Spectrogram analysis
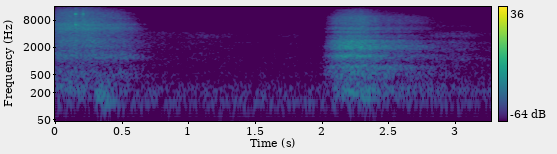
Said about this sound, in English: And so we're going to give just time and space to slow down, to release our worries to the Lord and receive from him. And we're going to start with just a moment of relaxing and breathing. So if you guys would breathe with me.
